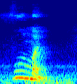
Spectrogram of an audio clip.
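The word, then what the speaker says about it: woman: Pronunciation इस, अगर मैं लिख देती हूं, आपको पता है इसकी प्रोनाउंसिएशन बहुत इंपॉर्टेंट है और most of the people they pronounce it एज रॉन्ग। इट्स वुमन।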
